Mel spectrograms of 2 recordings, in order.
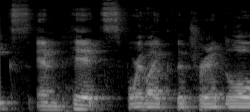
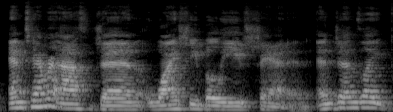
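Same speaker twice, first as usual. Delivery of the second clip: ordinary talk, nothing marked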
